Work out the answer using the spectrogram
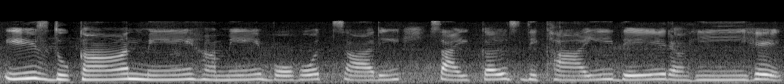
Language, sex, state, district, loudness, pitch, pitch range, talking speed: Hindi, female, Madhya Pradesh, Dhar, -14 LUFS, 220 Hz, 205-235 Hz, 85 wpm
